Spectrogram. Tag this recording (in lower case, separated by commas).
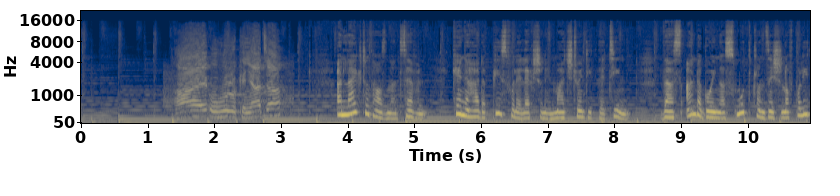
speech, music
